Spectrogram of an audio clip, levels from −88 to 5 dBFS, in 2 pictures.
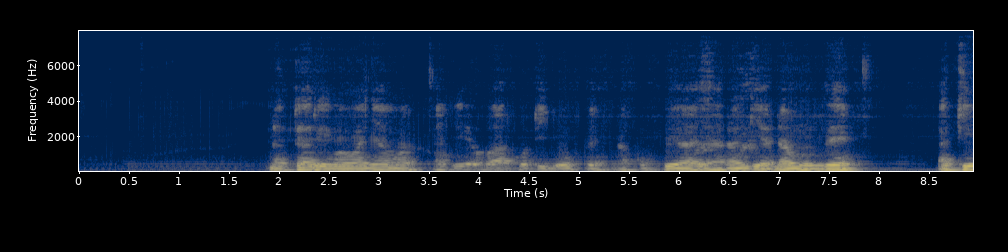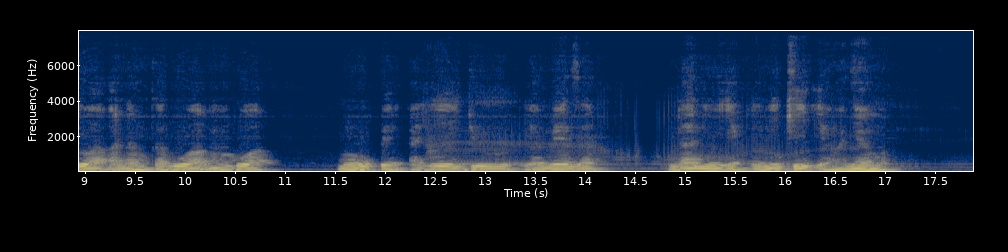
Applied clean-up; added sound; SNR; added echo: neural separator model SepFormer DNS4.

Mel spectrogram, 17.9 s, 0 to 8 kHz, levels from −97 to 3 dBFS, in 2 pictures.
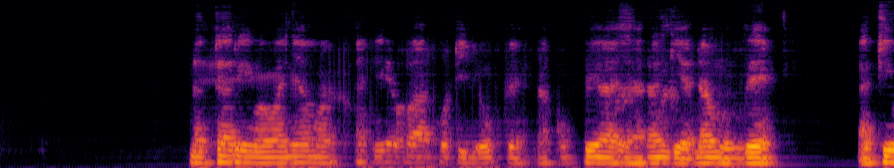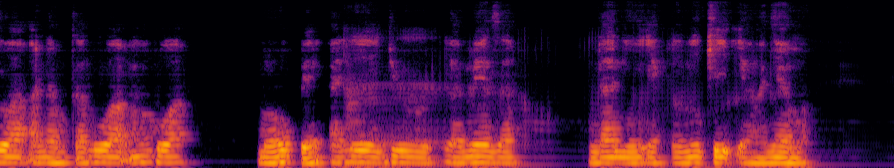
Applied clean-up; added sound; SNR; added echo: neural mask model DeepFilterNet 3.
